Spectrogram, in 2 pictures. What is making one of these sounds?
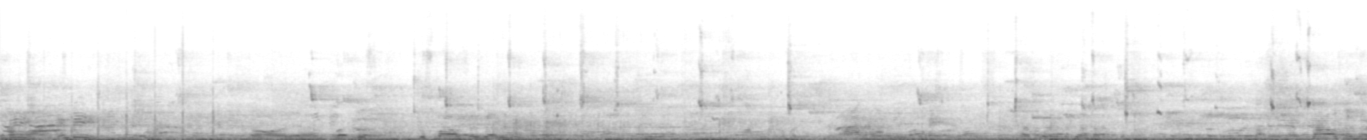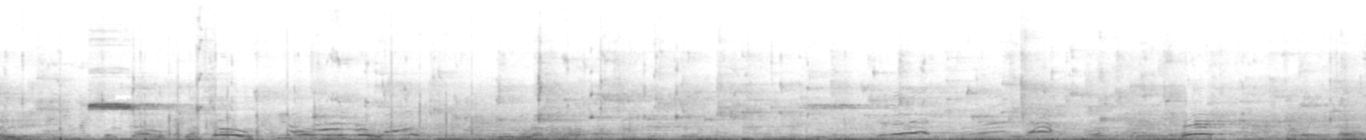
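Many voices chatter and call out throughout a large echoing gym.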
